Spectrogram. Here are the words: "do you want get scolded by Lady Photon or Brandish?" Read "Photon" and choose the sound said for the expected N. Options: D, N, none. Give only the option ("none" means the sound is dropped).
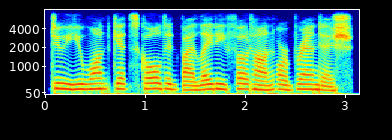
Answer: N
